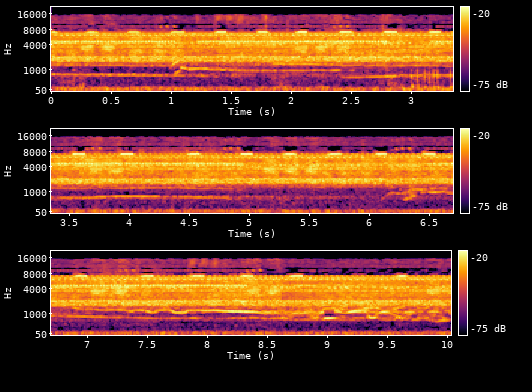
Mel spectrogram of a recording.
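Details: Coyotes and pups howl together late at night, long wavering notes rising and breaking into yips over a constant insect chorus, while deer watch nearby.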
